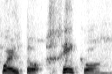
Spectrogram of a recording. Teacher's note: la vibrante múltiple se pronuncia muy muy atrás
